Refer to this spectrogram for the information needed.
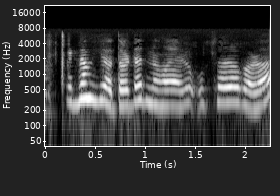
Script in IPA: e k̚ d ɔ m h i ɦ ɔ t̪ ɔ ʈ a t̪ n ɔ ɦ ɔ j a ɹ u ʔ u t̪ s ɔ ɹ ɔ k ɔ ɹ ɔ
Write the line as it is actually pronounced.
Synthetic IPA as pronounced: e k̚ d ɔ m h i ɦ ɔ t̪ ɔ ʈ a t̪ n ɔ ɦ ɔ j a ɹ u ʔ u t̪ s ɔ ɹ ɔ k ɔ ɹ ɔ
